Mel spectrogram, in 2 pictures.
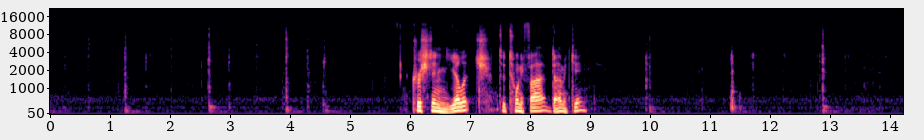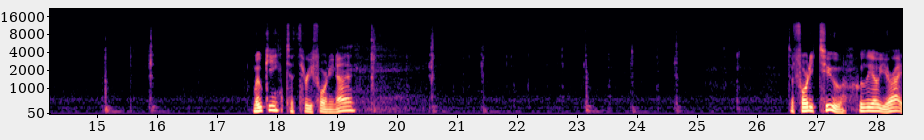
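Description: Trading cards flick and rustle softly as a hand deals them one by one.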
